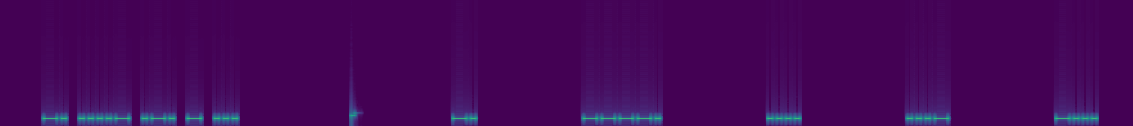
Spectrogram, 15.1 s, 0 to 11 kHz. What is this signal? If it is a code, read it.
Morse code, heard as a keyed tone, about 20 wpm, spaced as for 9 wpm, 700 Hz. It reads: N4RTS N9HVB
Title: USA Call Signs - 5 Characters - 8x Character Spacing - 20wpm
